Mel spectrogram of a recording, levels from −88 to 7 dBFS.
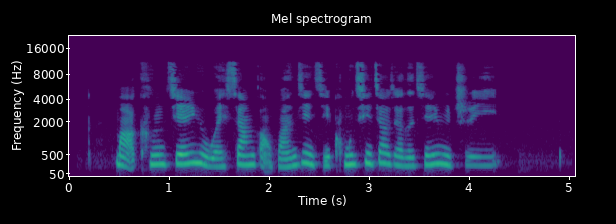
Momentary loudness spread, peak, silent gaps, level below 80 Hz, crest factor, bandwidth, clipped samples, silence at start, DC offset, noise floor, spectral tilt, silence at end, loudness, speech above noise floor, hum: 12 LU; -16 dBFS; none; -86 dBFS; 18 dB; 11.5 kHz; under 0.1%; 0.45 s; under 0.1%; -75 dBFS; -4 dB/octave; 0.8 s; -34 LUFS; 41 dB; none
